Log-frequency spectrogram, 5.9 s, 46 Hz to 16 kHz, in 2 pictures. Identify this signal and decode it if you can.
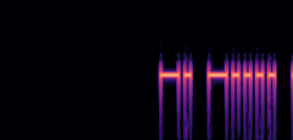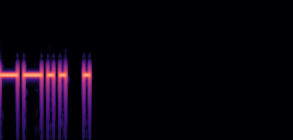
Morse code, heard as a keyed tone, about 20 wpm, 700 Hz. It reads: N6ZE
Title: USA Call Signs - 4 Characters - Repeated 3x - 20wpm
